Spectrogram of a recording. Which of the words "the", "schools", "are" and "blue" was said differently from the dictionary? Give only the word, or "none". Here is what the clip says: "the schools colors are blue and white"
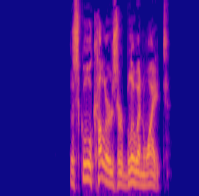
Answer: schools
